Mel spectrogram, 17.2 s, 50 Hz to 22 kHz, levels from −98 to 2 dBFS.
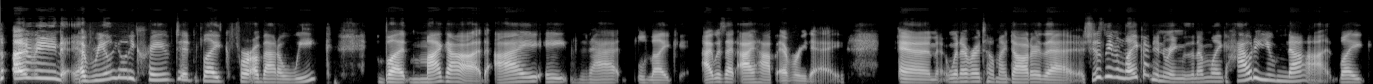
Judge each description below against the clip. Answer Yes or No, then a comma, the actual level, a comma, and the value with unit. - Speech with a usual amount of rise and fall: No, wide, 7.7 semitones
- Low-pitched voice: No, medium, 175 Hz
